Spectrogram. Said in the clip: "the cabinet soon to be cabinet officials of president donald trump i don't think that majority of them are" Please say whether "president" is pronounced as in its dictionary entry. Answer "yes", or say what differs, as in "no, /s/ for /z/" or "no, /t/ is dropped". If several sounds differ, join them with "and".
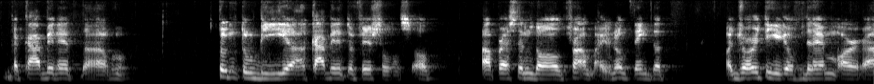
no, /s/ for /z/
